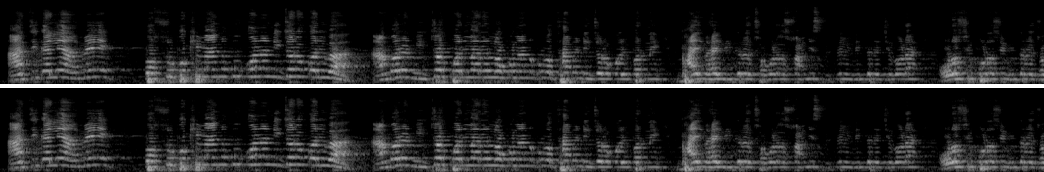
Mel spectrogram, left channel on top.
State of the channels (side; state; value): both; identical; correlation 1.00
